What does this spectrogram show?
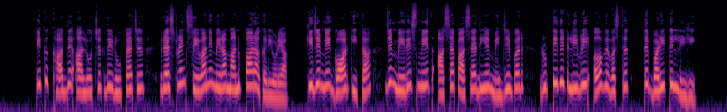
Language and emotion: Dogri, sad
